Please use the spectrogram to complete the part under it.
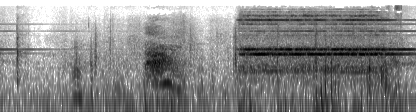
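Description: A telephone bell rings loudly and continuously from about midway, after a quieter stretch of room noise with a faint brief voice-like sound.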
